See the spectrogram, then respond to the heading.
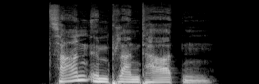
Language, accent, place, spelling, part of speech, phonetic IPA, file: German, Germany, Berlin, Zahnimplantaten, noun, [ˈt͡saːnʔɪmplanˌtaːtn̩], De-Zahnimplantaten.ogg
- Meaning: dative plural of Zahnimplantat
